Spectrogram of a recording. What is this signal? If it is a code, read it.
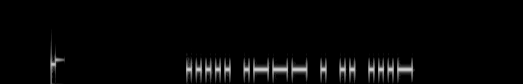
Morse code, heard as a keyed tone, about 25 wpm, 700 Hz. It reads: 5JEIV
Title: Five Challenging Letter-Number Combinations 25wpm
